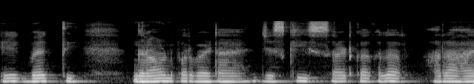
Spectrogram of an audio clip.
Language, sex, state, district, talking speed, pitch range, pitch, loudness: Hindi, male, Uttar Pradesh, Lalitpur, 150 wpm, 135-145 Hz, 140 Hz, -18 LUFS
